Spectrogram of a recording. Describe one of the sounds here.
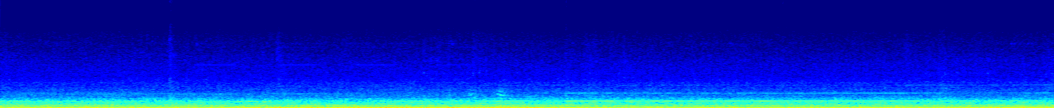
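The bus body rattles softly over the road.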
